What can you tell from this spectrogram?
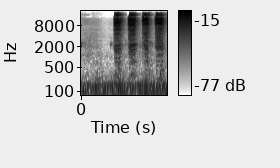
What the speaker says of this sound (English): I just use a little bit of my wig wax spray to just kind of pull that back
